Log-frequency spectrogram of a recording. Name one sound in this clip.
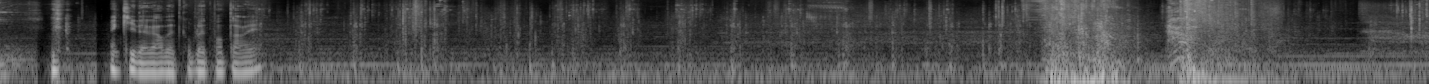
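Heavy boots thud on a metal floor.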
